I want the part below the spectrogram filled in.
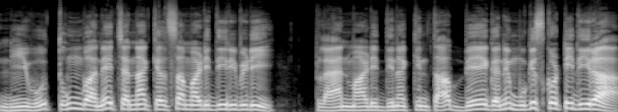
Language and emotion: Kannada, happy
